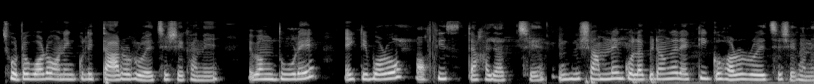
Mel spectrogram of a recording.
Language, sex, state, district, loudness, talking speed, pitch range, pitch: Bengali, female, West Bengal, Malda, -16 LUFS, 155 wpm, 220-255 Hz, 240 Hz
